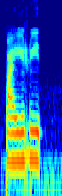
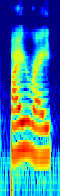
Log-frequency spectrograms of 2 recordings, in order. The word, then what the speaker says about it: pyrite: ng bracelet ito ung pirate pyrite sorry pyrite yung iba pronunciation pirate pyrite Okay 1,980 may may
